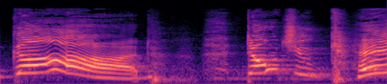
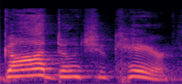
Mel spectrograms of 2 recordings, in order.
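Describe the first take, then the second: First: Loud, high anguished shout to heaven; theatrical, drawn-out desperate plea; dramatic cry. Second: Slower, somewhat raised reproach; restrained version of a despairing question; toned-down plea. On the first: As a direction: cry out in hammed-up despair. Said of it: "that was dramatic". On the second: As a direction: plead earnestly without shouting. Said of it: "But we do. We think that". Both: Acted.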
